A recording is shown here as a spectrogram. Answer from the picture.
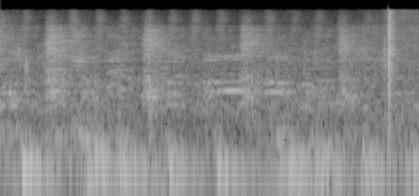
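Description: Background music with a steady beat. Near the end, a single sharp crack: a golf club striking a ball off the hitting mat.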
